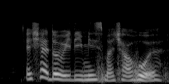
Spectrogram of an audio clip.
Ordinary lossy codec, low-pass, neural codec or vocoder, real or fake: none; 7.2 kHz; none; real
